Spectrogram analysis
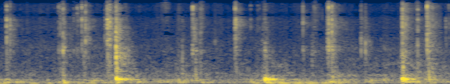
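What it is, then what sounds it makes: Bar soap being cut. A small, solid white bar of soap held in the fingers is cut and split with a utility knife blade. Quick, crisp scraping clicks repeat unevenly, and three louder, duller snaps mark where the block cracks apart.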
